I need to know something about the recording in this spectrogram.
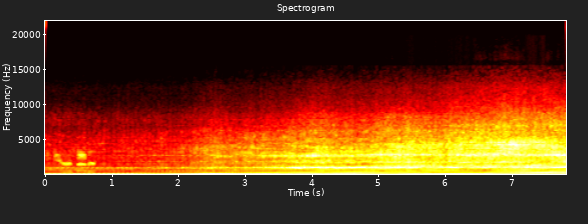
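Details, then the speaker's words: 2003 Silverado 2500 6.0 V8 before long-tube header install: very loud, raw blatting roar rising and falling with revs; terrible exhaust leak, dual exhaust broken behind O2 sensor with only one side connected to the muffler. "Terrible exhaust leak, super loud. It's a dual exhaust and only one side is connected to that muffler."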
